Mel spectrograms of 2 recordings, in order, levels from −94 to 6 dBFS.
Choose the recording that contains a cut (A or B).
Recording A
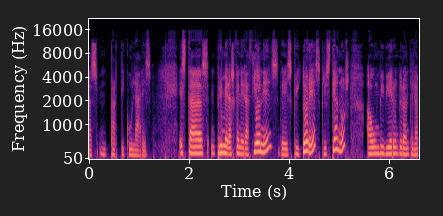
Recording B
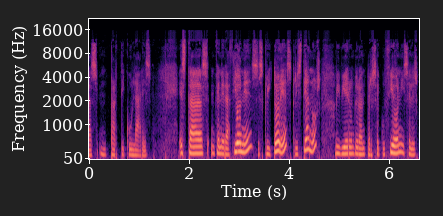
B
